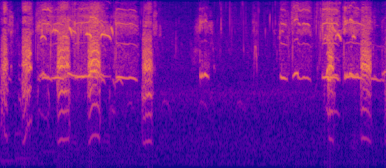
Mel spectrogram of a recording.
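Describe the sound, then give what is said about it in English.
Small ducks call in a shallow wetland of North America in spring, a flurry of short, nasal, squeaky quacks in quick bursts, some overlapping, with a pause before another cluster of calls starts up. “In spring, millions of small ducks move into shallow wetlands of North America.”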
